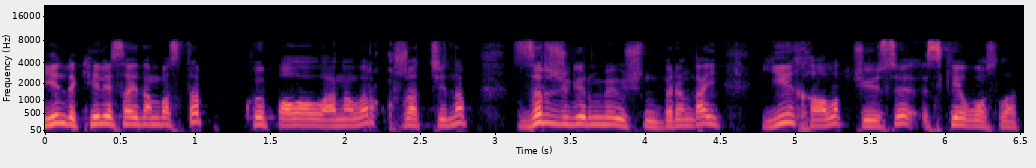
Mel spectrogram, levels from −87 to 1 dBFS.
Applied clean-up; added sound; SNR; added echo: neural mask model Resemble Enhance denoiser.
